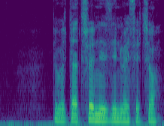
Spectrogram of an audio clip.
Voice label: "trennydd", Welsh

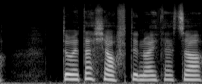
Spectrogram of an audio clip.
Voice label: "llofft", Welsh

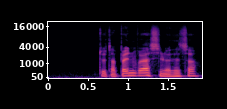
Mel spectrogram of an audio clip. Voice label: "benfras", Welsh

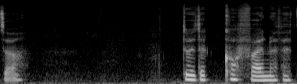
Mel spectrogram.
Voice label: "coffa", Welsh

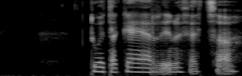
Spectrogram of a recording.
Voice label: "ger", Welsh

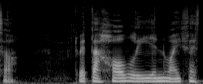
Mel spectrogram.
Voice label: "holi", Welsh

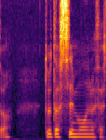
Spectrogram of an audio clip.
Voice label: "syml", Welsh

